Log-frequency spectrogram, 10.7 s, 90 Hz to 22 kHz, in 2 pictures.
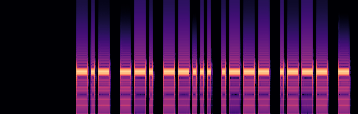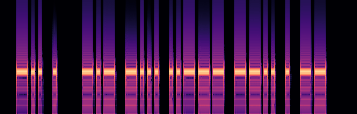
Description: Morse code, heard as a keyed tone, about 22 wpm, 700 Hz. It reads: KG7JJT DE KB2ZEM
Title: USA Callsign DE Callsign - 6 Characters - 22wpm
